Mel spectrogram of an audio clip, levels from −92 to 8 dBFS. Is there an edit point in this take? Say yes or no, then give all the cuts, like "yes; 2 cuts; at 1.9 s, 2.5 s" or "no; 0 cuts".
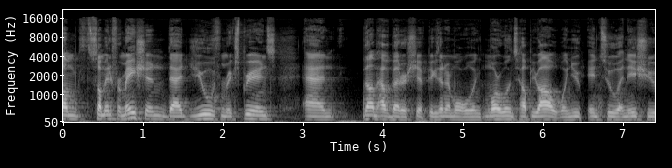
yes; 4 cuts; at 1.9 s, 3.8 s, 5.2 s, 6.5 s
